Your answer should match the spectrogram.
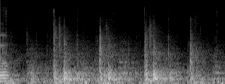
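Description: Sneakered feet stepping on and off a plastic aerobic step platform in a quick drill, a knock about every half second.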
